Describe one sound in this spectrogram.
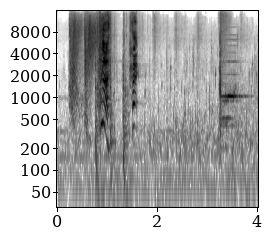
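A blast bursts with a bright zap.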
